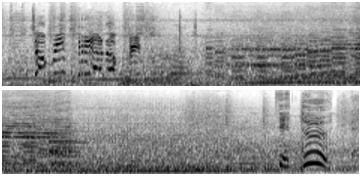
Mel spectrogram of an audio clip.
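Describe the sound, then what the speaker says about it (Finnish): A car horn toots in quick, loud bursts over vehicle engine noise, with people talking before and after the honks. "Se tööttäsi."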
